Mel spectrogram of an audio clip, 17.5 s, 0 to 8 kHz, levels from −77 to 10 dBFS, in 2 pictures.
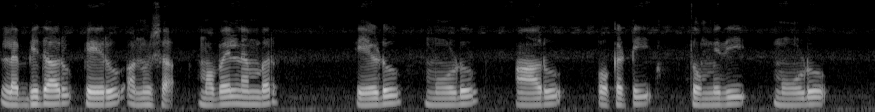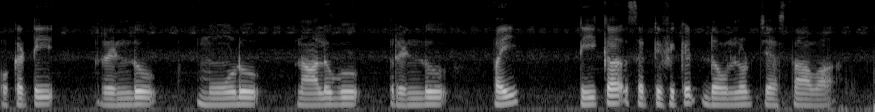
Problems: none marked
